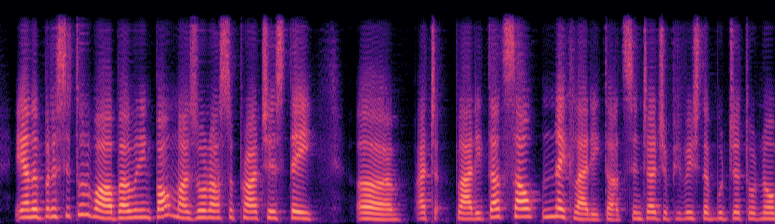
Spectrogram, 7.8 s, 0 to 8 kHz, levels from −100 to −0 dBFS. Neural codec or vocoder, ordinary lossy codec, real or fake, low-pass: codec, 16 kHz, 0.2 kbps, FocalCodec; none; fake; 7.2 kHz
